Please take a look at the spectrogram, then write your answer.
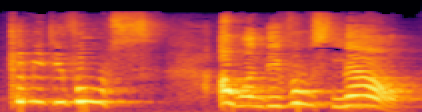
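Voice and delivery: high, insistent wife's voice, slowing on the second line; wife demanding divorce. Retold or imitated. Husband retelling his wife, high and insistent. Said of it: "she'll turn around and say".

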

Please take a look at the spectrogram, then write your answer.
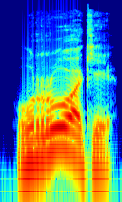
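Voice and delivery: usual speaking voice

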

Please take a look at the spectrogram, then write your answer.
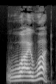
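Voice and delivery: usual speaking voice

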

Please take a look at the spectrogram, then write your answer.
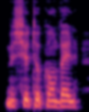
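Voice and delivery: ordinary delivery, nothing marked

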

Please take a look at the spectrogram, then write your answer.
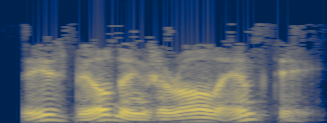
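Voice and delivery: ordinary delivery

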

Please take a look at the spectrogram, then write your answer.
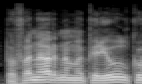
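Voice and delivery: plain reading voice

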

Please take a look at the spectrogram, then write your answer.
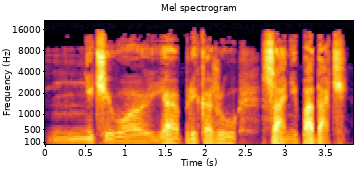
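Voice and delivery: low, unhurried, a touch husky; hoarse male voice. Acted. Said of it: "говорил сиплый голос". (негромкий сипловатый мужской голос)

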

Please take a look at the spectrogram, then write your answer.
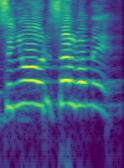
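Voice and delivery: loud, high cry of a sinking man; desperate cry for help. Retold or imitated. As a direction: cry out to be saved. Pedro se hunde y grita. (grito desesperado de auxilio)

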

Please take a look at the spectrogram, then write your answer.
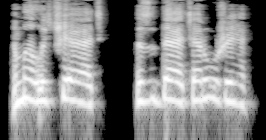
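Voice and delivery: very high-pitched squeal of an order; shrieked command. A narrator's reading. Sergeant cuts off soldier to disarm men, shrieking. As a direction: squeal it, dragging the last order. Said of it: "взвизгнула Шведова".

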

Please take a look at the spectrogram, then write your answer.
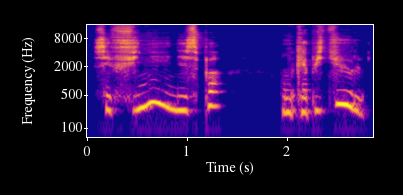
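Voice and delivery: a sick man clutching at hope, trembling; fever-trembling voice. Acted. Feverish colonel asks his visitor about defeat, trembling high voice. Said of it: "d'une voix que la fièvre faisait trembler".

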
